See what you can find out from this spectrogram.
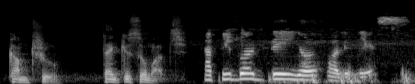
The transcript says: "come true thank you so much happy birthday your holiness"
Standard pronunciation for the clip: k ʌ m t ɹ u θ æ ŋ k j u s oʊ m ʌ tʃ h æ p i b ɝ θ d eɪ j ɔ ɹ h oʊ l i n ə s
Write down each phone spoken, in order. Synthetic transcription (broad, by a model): k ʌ m t ɹ u t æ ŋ k j u s oʊ m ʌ tʃ h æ p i b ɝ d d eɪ j ɔ ɹ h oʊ l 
